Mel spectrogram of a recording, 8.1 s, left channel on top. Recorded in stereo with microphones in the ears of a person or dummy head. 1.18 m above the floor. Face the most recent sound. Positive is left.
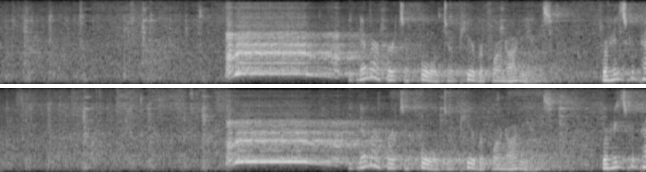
turn(degrees=20)  # may be behind; listen again after turning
